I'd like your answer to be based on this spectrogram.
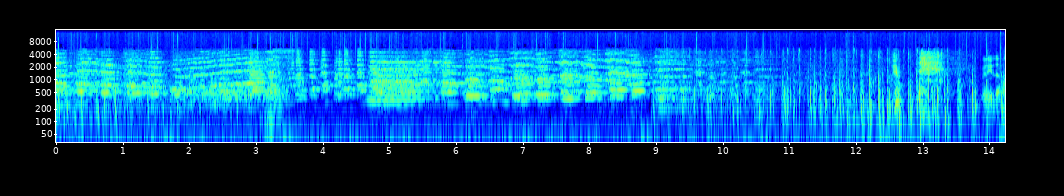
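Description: Horses' hooves clip-clop steadily over rocky ground in a western drama, a close rhythmic tapping that continues under music and grows busier toward the end.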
